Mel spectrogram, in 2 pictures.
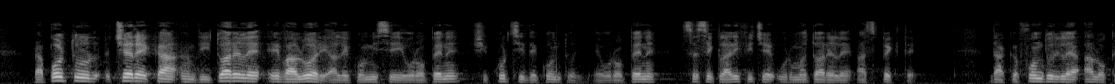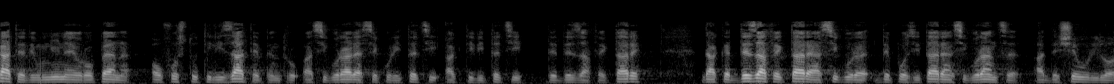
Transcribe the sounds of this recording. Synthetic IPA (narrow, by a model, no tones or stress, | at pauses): rapo̞rt̪ult͡ʃe̞ɾe̞kaʔɨnviːt̪oaɾe̞le̞ʔːvaluərʲale̞ko̞misije̞jeuɾo̞pe̞ne̞ʃikurt̪sijd̪e̞ko̞nt̪urʲe̞uɾo̞pe̞ne̞ | səse̞klaɾifit͡ʃe̞ʔurmət̪oaɾe̞le̞ʔaspe̞kt̪e̞̰ | d̪akəfo̞nd̪uɾile̞ʔalo̞kat̪e̞d̪e̞uniuneaeuɾo̞peanə̰ | awfo̞st̪ut̪ilizat̪e̞pe̞nt̪ɾuʔasiɡuɾaɾease̞kuɾit̪ət̪siakt̪ivit̪ət̪si | d̪e̞d̪e̞zafe̞k̚t̪aɾe̞ | d̪akəd̪e̞zafe̞k̚t̪aɾeaːsiɡuɾəd̪e̞po̞zit̪aɾeaɨnsiɡuɾant̪səad̪e̞ʃe̞uɾilo̞r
